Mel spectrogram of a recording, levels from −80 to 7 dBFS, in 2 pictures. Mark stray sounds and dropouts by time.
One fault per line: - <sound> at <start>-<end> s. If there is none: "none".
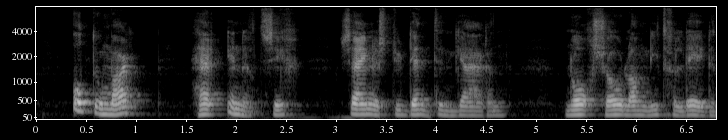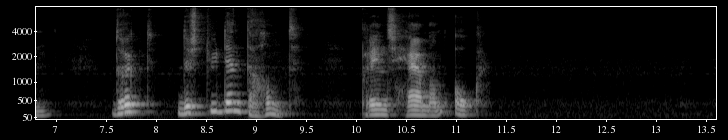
none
